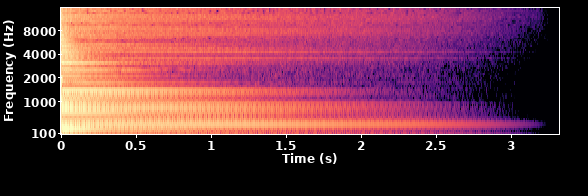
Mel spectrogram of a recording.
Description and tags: Sampling of my electro acoustic guitar Sherwood SH887 three octaves and five velocity levels
guitar, multisample, acoustic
